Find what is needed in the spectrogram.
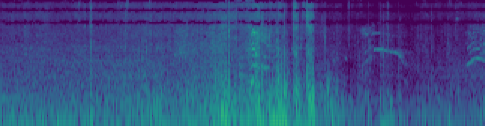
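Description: Steady low rumble of an inflatable's air blower, mixed with wind on the phone's microphone. Scrambling on the vinyl swells louder about three seconds in as the inflatable is climbed, and a brief high, sliding squeal comes near the end.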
